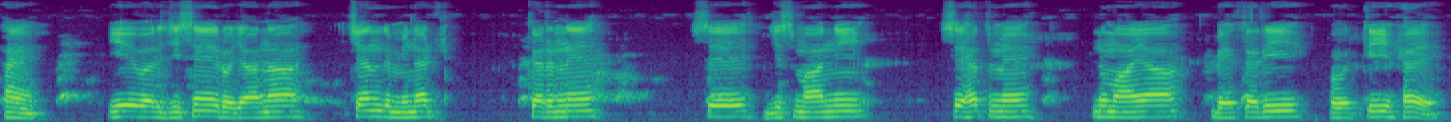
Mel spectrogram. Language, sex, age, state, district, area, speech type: Urdu, male, 45-60, Bihar, Gaya, rural, spontaneous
